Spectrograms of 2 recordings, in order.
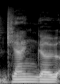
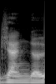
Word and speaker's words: Django: In Django Unchained, Django tells Nero's character that the D in Django is silent, to which Nero's character replies, "I know."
